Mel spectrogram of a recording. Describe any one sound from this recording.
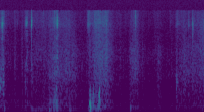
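A screwdriver rattles as a screw is turned in a metal hub.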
